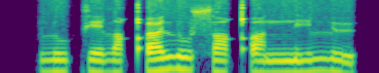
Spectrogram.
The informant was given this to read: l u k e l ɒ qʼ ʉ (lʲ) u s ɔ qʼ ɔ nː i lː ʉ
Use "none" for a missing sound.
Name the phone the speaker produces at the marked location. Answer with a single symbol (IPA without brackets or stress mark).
l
